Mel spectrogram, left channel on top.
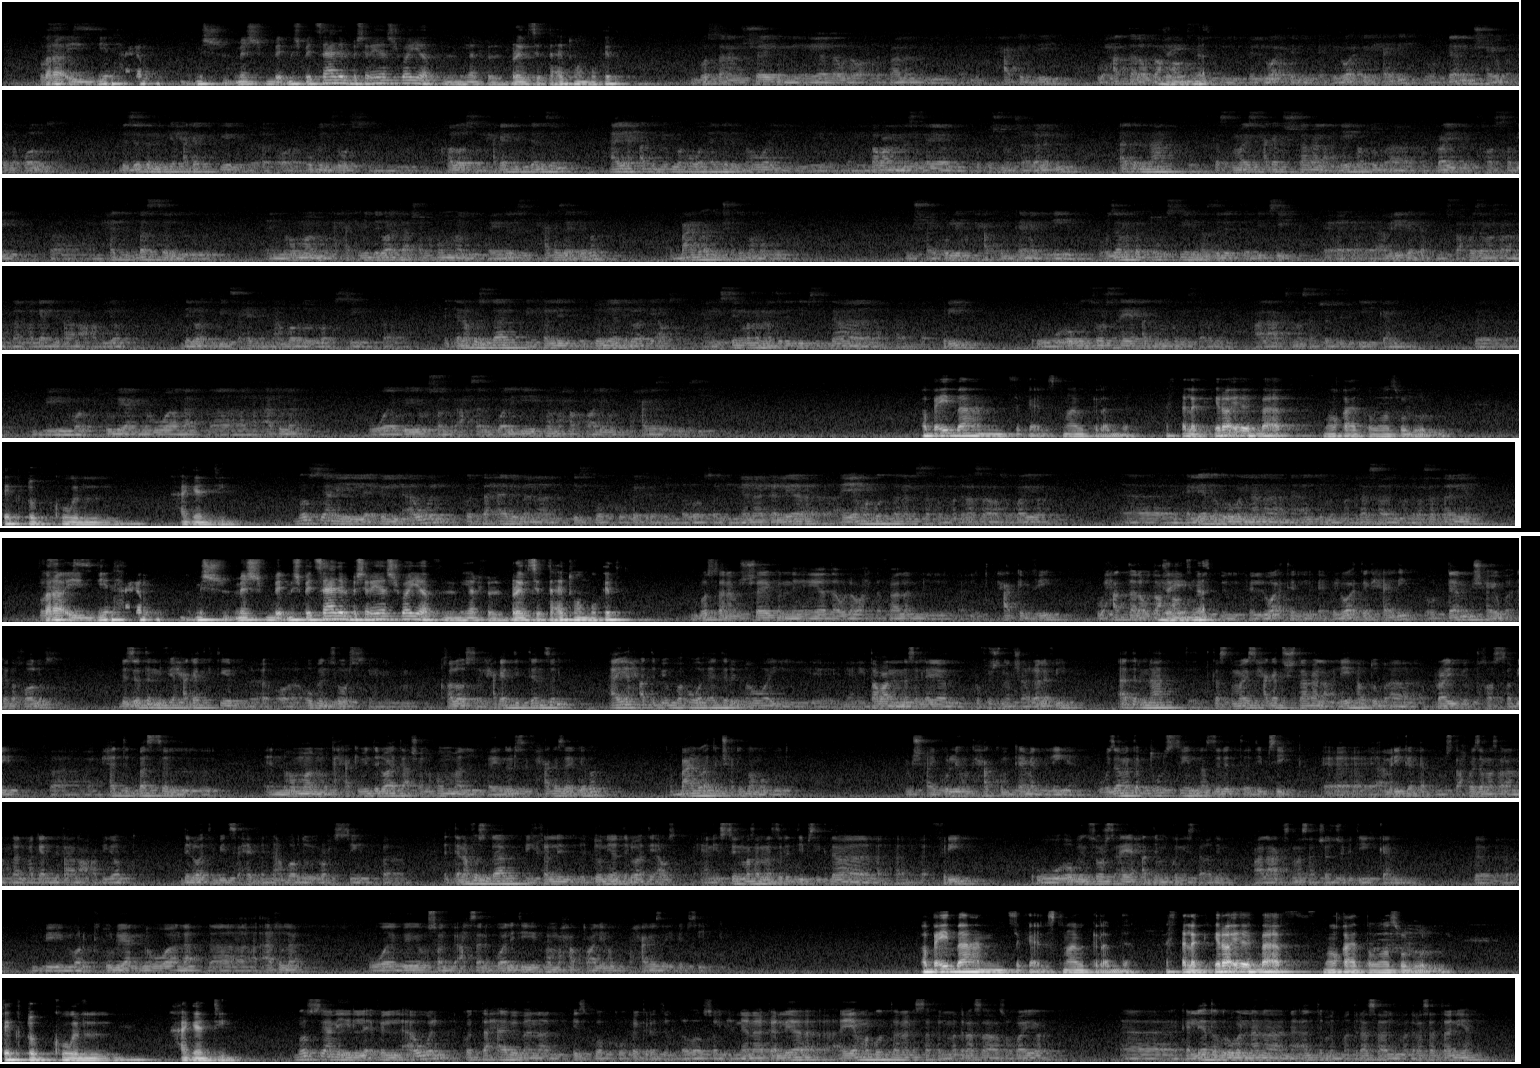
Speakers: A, on the right; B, on the right.
A: بص
B: فرأيي
A: بس
B: دي حاجة مش مش ب... مش بتساعد البشرية شوية في إن هي في البرايفسي بتاعتهم وكده
A: بص انا مش شايف ان هي دوله واحده فعلا اللي بتتحكم فيه وحتى لو ده
B: زي
A: حاصل
B: الناس
A: في ال- في الوقت ال- في الوقت الحالي قدام مش هيبقى كده خالص بالذات ان في حاجات كتير اوبن سورس يعني م- خلاص الحاجات دي بتنزل اي حد بيبقى هو قادر ان هو ي... يعني طبعا الناس اللي هي البروفيشنال شغاله فيه قادر انها تكستمايز حاجه تشتغل عليها وتبقى برايفت خاصه بيها فحته بس ال... ان هم المتحكمين دلوقتي عشان هم البايونيرز في حاجه زي كده مع الوقت مش هتبقى موجودة مش هيكون ليهم تحكم كامل عليه يعني وزي ما انت بتقول الصين نزلت ديب سيك آه، آه، آه، امريكا كانت مستحوذة مثلا على المجال بتاع العربيات دلوقتي بيتسحب منها برضو يروح الصين فالتنافس ده بيخلي الدنيا دلوقتي اوسع يعني الصين مثلا نزلت ديب سيك ده فري واوبن سورس اي حد ممكن يستخدمه على عكس مثلا شات جي بي تي كان ب- بيماركتوا له يعني ان هو لا ده اغلى وبيوصل باحسن كواليتي هم حطوا عليهم بحاجة زي ديب سيك
B: طب بعيد بقى عن الذكاء الاصطناعي والكلام ده أسألك إيه رأيك بقى في مواقع التواصل والتيك توك والحاجات دي
A: بص يعني ال- في الأول كنت حابب أنا الفيسبوك وفكرة التواصل يعني أنا كان ليا أيام ما كنت أنا لسه في المدرسة صغير آه، كان ليا تجربة إن أنا نقلت من مدرسة لمدرسة تانية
